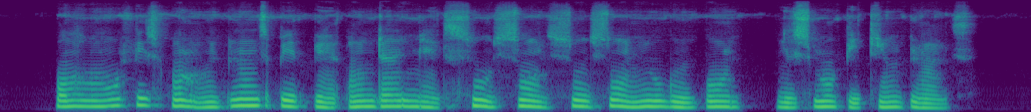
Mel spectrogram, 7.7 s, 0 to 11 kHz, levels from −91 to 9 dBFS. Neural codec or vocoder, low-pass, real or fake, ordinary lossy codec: autoencoder, 22.05 kHz, a latent of 192 numbers a frame, VITS, trained on one speaker; none; fake; none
